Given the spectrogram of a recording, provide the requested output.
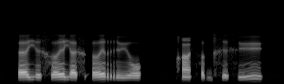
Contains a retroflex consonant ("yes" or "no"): no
